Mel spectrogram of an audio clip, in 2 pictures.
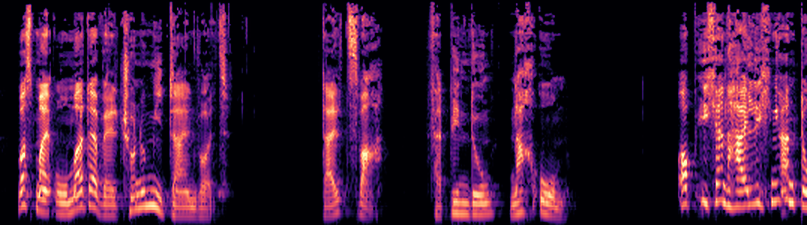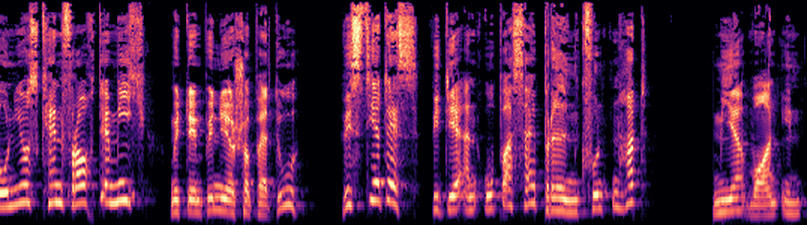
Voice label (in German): Mundart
